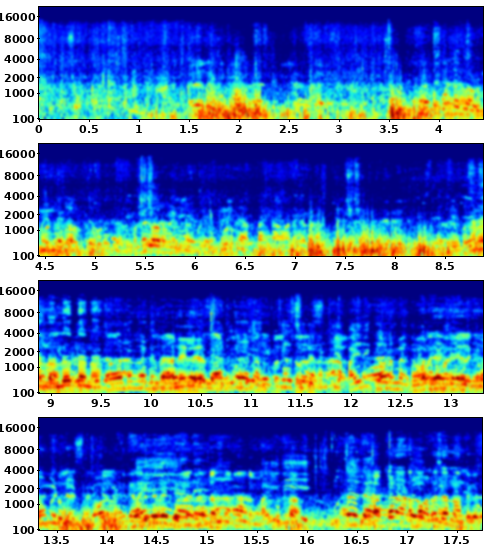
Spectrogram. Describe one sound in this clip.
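A crowd of men murmurs and talks outdoors.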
